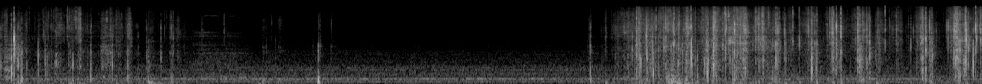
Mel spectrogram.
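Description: A small yellow paper wrapper around a bar of natural soap is held in both hands and crinkled and squeezed with the fingers. Bright, dry crinkling opens the clip, fades to a quiet stretch with a few sparse ticks, then returns as dense, louder crackling and rustling for the last few seconds.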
